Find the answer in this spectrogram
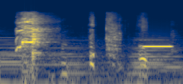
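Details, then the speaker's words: Celebrity sneeze compilation: one sharp sneeze burst, then brief breathy bursts, with a steady tone and background music. "Oh, I'm about to sneeze."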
